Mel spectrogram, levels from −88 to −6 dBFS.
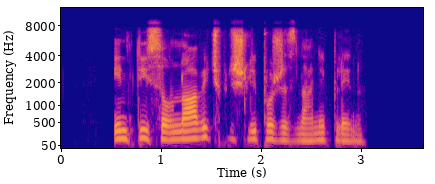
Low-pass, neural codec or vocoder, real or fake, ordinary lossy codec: none; none; real; none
